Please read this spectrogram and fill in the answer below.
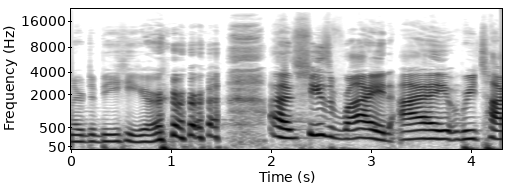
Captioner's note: laughs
